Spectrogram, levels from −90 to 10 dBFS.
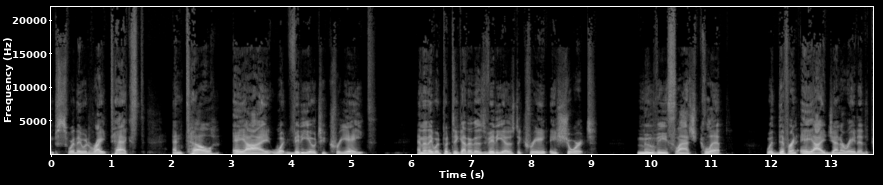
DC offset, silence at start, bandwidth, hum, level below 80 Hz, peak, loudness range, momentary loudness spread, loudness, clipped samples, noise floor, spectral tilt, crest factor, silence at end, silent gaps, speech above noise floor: under 0.1%; 0 s; over 20 kHz; none; -64 dBFS; -2 dBFS; 3 LU; 10 LU; -20 LUFS; under 0.1%; -83 dBFS; -6.5 dB/octave; 18 dB; 0.1 s; none; 64 dB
